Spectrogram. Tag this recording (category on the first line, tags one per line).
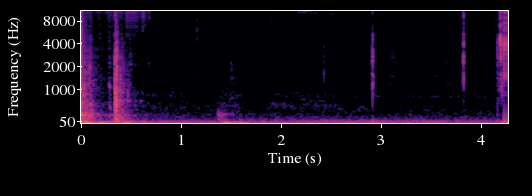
Sound effects > Objects / House appliances
natural
oneshot
fx
perc
drill
foundobject
foley
metal
hit
glass
object
mechanical
bonk
clunk
fieldrecording
percussion
sfx
industrial
stab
